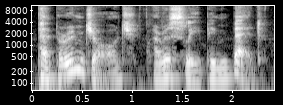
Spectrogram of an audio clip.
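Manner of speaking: ordinary delivery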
